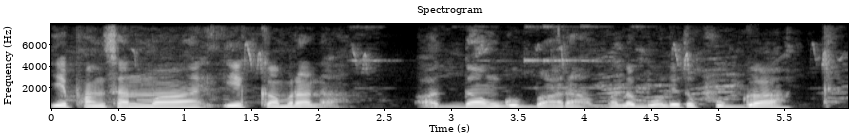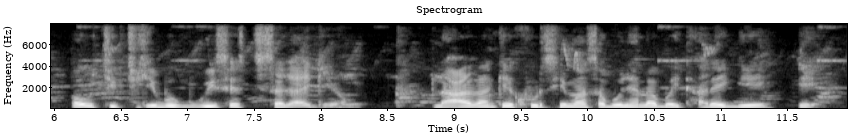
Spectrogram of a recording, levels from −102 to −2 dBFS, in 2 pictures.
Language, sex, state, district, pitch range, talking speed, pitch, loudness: Chhattisgarhi, male, Chhattisgarh, Rajnandgaon, 125-160 Hz, 150 wpm, 140 Hz, -17 LUFS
